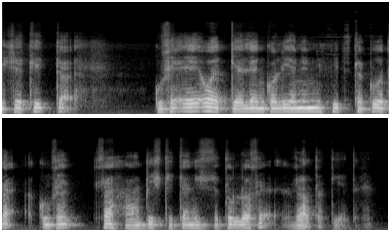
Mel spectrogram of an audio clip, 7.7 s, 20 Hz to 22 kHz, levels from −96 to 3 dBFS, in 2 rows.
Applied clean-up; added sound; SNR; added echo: neural mask model DeepFilterNet 3.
